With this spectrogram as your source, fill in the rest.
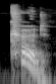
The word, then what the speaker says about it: could: all palm or calm another time when the letter L is not pronounced is when we have the letters U L do for example the word would could should in these cases again the L is completely silent the letters B and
